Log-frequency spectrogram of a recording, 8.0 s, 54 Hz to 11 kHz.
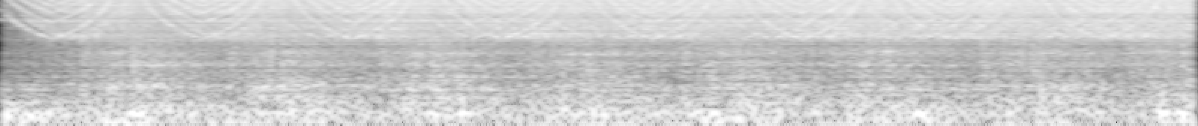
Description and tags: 2nd Spaceship
Spaceship created for music-152
music-152, sci-fi, science-fiction, sfx, spaceship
